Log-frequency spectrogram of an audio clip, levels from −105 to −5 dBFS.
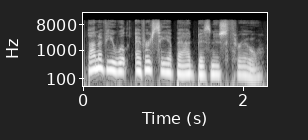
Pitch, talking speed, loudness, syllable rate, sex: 160 Hz, 260 wpm, -15 LUFS, 6.3 syllables/s, female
